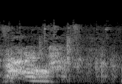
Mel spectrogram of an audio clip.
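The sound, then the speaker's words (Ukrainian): A malamute, a wolf-dog mix, barks and vocalizes loudly in one drawn-out, throaty outburst lasting about a second, with no one talking. “У Джона вдома два пса-маламута – суміш вовка і собаки.”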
